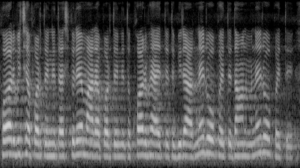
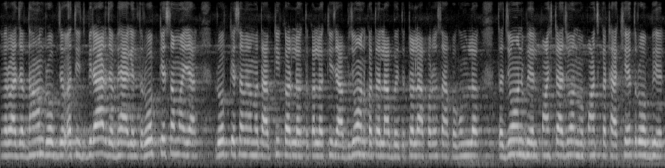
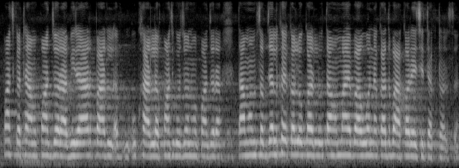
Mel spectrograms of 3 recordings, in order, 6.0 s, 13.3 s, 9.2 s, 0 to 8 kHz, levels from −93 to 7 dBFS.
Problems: none marked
